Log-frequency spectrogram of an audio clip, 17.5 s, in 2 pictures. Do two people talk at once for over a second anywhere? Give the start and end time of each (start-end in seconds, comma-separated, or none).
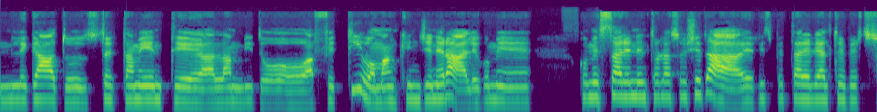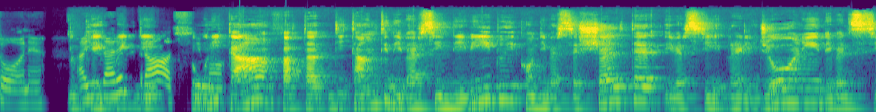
9.5-11.1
